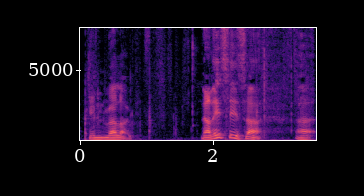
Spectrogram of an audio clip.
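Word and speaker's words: Pinarello: as you know because that central a in an italian word is not pronounced it's pinello now this is uh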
